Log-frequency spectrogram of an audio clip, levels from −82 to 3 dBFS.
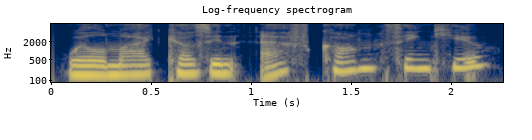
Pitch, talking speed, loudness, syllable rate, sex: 195 Hz, 185 wpm, -16 LUFS, 4.0 syllables/s, female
